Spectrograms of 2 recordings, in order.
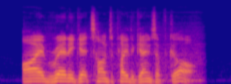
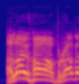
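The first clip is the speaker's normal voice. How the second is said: calling out; 9 semitones higher, 4 dB louder than usual. Real, not acted. Loud greeting call.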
